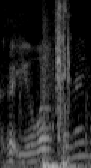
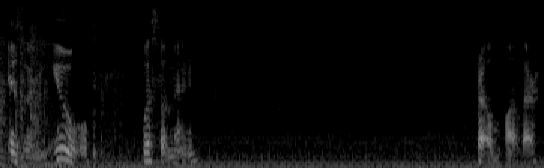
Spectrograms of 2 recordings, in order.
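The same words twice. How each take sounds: First: Said in the usual way. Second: Softer, lower, secretive voice; hushed address. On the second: Acted. Player addressing Crow Mother through the bird, low and hushed. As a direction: sink into a low, hushed question.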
